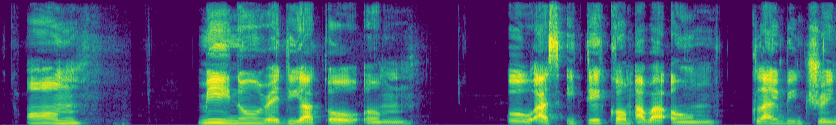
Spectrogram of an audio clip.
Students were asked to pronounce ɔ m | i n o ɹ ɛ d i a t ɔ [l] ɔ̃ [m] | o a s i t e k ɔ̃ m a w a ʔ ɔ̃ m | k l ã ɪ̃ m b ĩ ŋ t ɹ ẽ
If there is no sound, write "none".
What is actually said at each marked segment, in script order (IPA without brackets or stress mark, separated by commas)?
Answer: l, m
